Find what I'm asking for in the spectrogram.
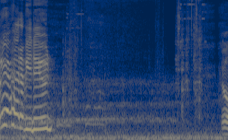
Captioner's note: growl echoing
